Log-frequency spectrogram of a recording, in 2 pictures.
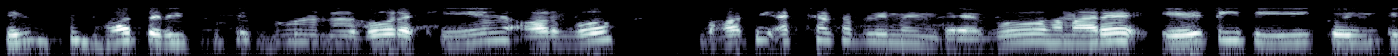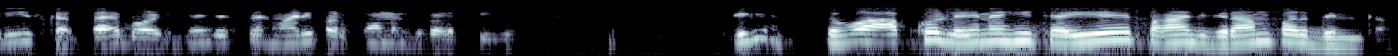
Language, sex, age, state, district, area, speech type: Urdu, male, 18-30, Uttar Pradesh, Rampur, urban, conversation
